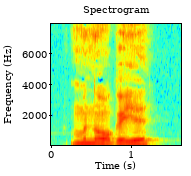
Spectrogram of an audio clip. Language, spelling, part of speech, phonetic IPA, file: Russian, многое, pronoun, [ˈmnoɡəjə], Ru-многое.ogg
- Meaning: many things, many a thing, much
